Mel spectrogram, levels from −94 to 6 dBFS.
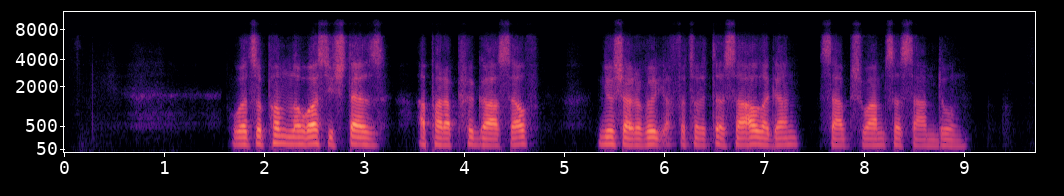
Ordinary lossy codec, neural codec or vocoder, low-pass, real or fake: Opus, 16 kbps; codec, 16 kHz, 0.2 kbps, FocalCodec; 7.2 kHz; fake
